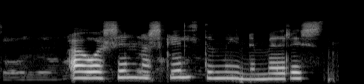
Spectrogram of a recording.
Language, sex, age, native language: Icelandic, female, 11, Icelandic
